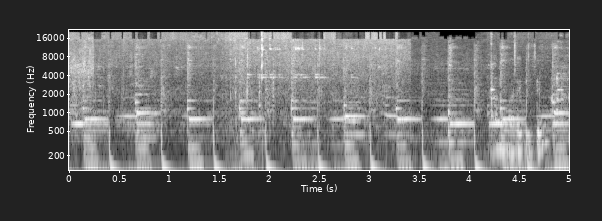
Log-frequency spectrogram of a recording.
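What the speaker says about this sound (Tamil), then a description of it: "கட் பண்ணி வச்ச வெங்காயத்தை சேர்த்து நல்லா வதக்கிக்கலாம்." Chopped onions sauté in oil inside a pressure cooker with whole spices, a close sizzle under a quick, regular run of metallic stirring scrapes and clinks.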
